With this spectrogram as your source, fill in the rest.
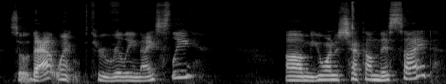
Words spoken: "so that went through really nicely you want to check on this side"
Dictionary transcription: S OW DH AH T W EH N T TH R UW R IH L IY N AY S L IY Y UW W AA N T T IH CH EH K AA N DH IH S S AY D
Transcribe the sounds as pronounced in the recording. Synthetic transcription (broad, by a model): S OW DH AH T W EH N T TH R UW R IH L IY N AY S L IY Y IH W AA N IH CH EH K N DH IH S S AY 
